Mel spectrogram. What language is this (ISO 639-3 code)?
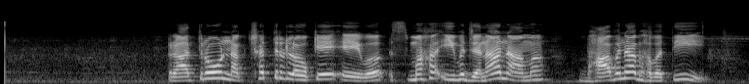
san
